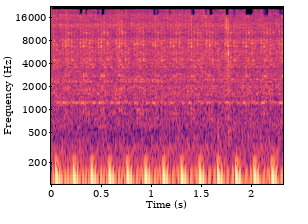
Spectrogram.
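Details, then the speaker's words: Camaro with aftermarket exhaust at idle: uneven lope with a regular stumble about four times a second; cylinder one misfire with 99 counts, traced by swapping coils to a bad ignition coil. "There's number one misfire here at the top right that populated to 99 misfire counts. We just got a bad coil. Simple and easy."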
